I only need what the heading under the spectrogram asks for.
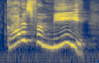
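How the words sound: The stress is on me.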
